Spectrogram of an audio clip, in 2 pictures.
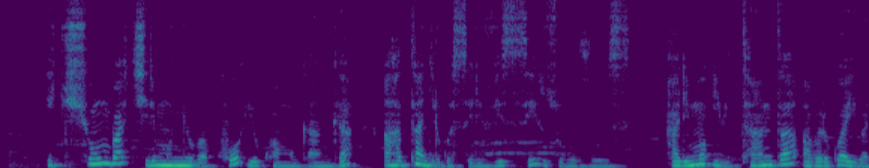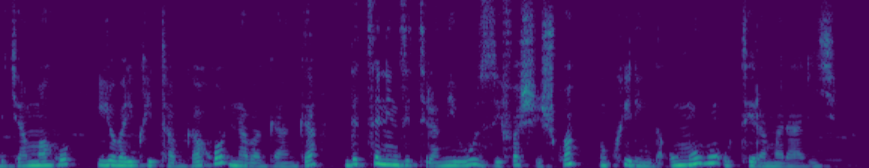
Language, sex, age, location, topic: Kinyarwanda, female, 18-24, Huye, health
